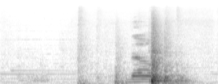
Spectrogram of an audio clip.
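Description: A long cardboard shipping box being put down: a soft knock, then a loud, sharp thump about one and a half seconds in.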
